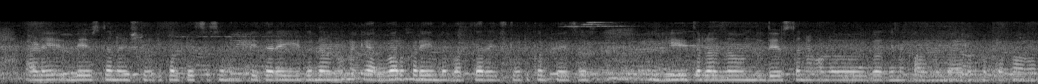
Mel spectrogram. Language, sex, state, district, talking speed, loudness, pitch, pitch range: Kannada, female, Karnataka, Belgaum, 105 wpm, -19 LUFS, 210 Hz, 205-220 Hz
